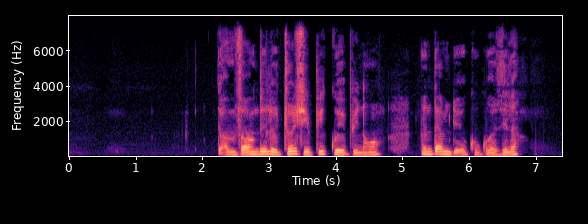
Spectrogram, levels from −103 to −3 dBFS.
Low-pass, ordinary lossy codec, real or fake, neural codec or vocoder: 7.2 kHz; Opus, 64 kbps; real; none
